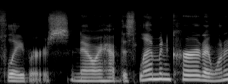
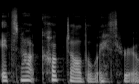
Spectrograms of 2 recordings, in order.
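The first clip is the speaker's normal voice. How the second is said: quiet, hushed whisper; 2 semitones lower, 4 dB quieter than usual. Retelling what a grad student said while cutting the cake: imitating someone whispering. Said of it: "she whispered to someone".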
